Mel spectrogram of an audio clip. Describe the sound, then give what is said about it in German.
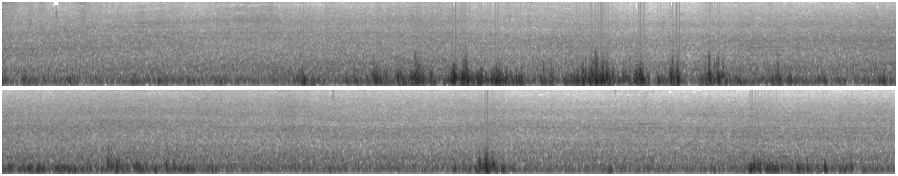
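Gusty wind buffets the microphone in low, uneven rumbles over a steady wash of surf on a black lava beach at Mosteiros in the northwest of São Miguel, with large black rocks off the coast; several stronger gusts rise and fall; no voices are heard. “Im Nordwesten von São Miguel sind wir jetzt. An einem wunderschönen schwarzen Lavastrand.”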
